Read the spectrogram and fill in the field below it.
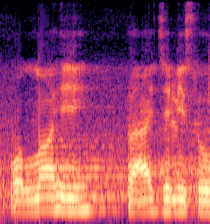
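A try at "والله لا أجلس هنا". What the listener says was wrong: la, panjang la,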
